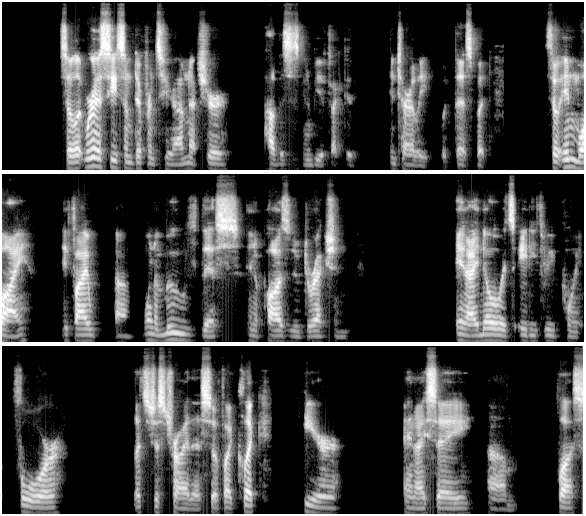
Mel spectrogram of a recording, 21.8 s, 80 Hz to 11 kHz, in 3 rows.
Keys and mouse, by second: 0.4 click, 17.2-21.8 drag.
